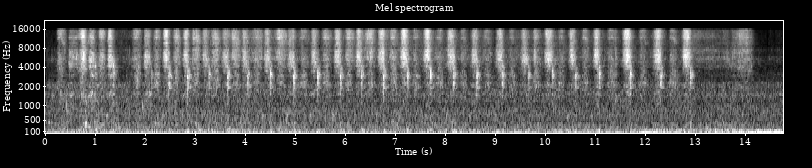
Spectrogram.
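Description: Hand balloon pump worked in quick strokes, a short puff of air about three times a second, inflating a latex balloon; the pumping stops shortly before the end.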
